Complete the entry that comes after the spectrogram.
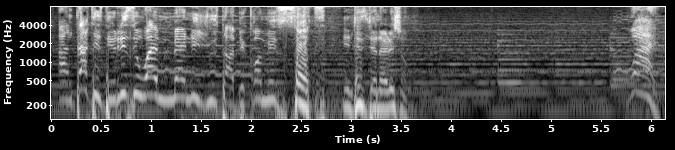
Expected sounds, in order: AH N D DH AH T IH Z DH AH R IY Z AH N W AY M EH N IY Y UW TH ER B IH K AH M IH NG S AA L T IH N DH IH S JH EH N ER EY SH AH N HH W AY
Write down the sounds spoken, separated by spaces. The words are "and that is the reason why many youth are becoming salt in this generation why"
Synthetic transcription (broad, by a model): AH N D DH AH T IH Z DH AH R IY Z AH N W AY M EH N IY Y UW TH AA B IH K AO M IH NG S AA T IH N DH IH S JH EH N ER EY SH AH N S W AY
